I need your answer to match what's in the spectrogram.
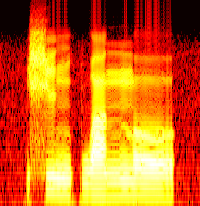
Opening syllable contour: falling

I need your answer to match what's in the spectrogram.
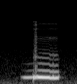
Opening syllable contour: low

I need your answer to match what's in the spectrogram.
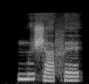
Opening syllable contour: high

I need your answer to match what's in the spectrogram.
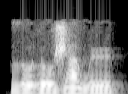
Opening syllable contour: low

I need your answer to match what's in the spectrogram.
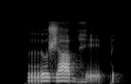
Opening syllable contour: high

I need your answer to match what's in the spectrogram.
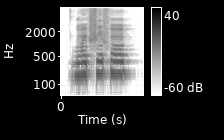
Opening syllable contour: low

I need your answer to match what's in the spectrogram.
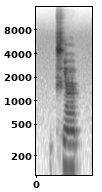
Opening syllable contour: low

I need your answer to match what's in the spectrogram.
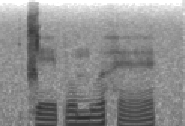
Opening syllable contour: low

